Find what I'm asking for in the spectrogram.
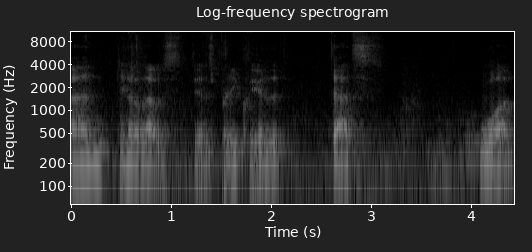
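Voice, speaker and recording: There is audible room echo as a man with a Northern Irish accent talks at a moderate pace with vocal fry. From Northern Ireland. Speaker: musician and political activist. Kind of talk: studio interview. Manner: hesitant, many fillers.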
